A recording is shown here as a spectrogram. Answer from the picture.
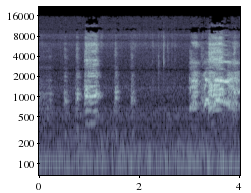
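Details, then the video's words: Chicken egg song on a farm: soft scattered clucks at first, then a loud rough cackle building in the last second, with a low background hum. "Chicken Sounds Egg Song"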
